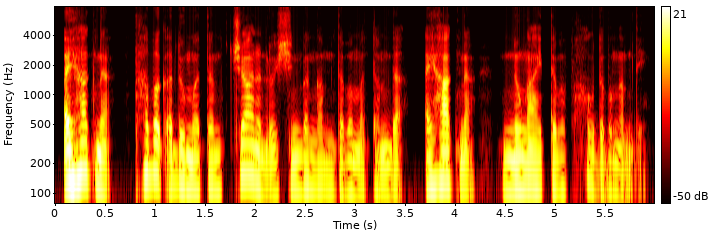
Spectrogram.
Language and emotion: Manipuri, sad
